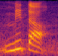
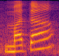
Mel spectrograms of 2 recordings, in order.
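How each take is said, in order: First: "mita" with i in the first syllable; short i opening "mita", as in dialect; dialect pronunciation. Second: "Mata" with a in both syllables; MSA pronunciation. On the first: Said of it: "in dialect". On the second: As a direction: open first vowel in "Mata", formal Arabic. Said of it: "Huruf Istifham in M S A". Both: Shown as a demonstration.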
